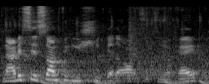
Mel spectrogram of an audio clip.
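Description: A man's voice: fairly high pitch, expressive, rapid-fire. A man in his twenties with a London accent, chatting in playful, teasing slang as a quiz contestant. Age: 20s. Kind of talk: casual playful banter. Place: large tiled indoor pool room, in a tub of water. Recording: echoey reverberant pool hall, music behind.

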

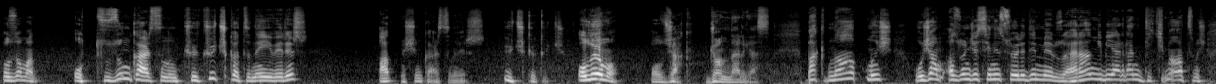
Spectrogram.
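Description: A man's voice: high voice, big pitch swings, normal speed, a little mellow, dry recording. A man teaching a casual geometry lesson outdoors, asking questions and answering them himself. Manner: talks to himself, asks and answers his own questions. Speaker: math teacher. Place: outdoors, by the sea.

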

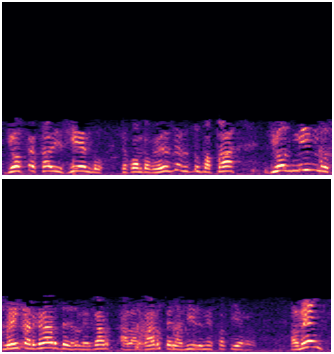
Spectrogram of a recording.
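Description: A man's voice: very high voice, lively intonation, fast, husky. A man in his fifties preaching a fervent sermon and calling out for amens. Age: 50s. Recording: tinny phone-like sound.

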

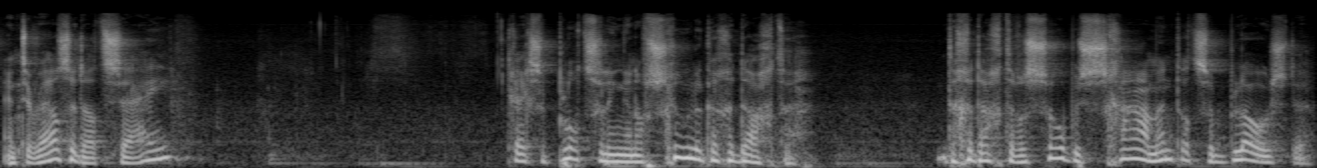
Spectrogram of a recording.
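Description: Calm reader for a live short-story evening, measured delivery. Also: medium pitch, slightly rough. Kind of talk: reading a short story aloud at a literary evening.

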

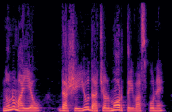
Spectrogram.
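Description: A woman reading the lines of an anguished, remorseful male apostle who bursts out in loud, furious accusations. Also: lowish voice, close to an everyday voice. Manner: impassioned, loud accusing outbursts.

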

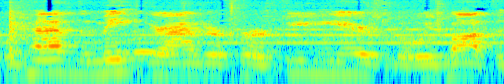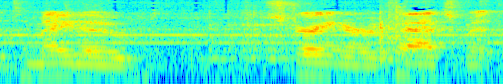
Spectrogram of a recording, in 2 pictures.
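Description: A man's voice: fairly high pitch, flat delivery, normal speed, loud music behind the voice, rough recording. A man in his thirties, a homestead father, casually explaining a kitchen task while working with his kids at home. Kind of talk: casual demonstration.

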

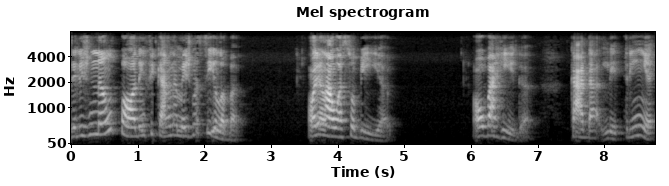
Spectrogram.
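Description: A Brazilian woman teaching young pupils in a recorded video lesson, slowly spelling out words for the children. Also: medium pitch, fairly bright tone, dull audio. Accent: Brazilian Portuguese. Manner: slow, drawn-out word-by-word dictation for young pupils. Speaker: primary school teacher.

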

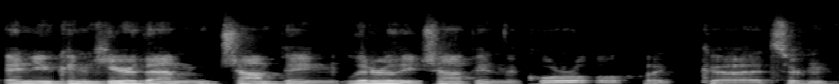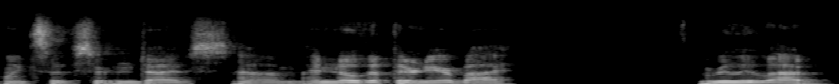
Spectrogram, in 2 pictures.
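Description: This travel presenter, a man in his thirties, has a deep voice and a flat delivery at normal speed, and the recording is rough. He's giving a chatty slideshow talk about travel remotely from an indoor room via webcam video call, full of ums and false starts.

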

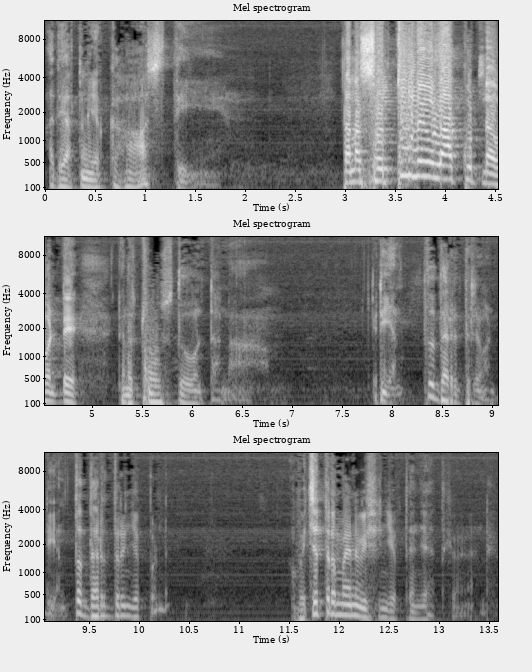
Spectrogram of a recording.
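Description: A man preaching with force and fires question after question at his congregation. His voice sits at an ordinary middle pitch. He rises to loud outbursts, then drops low to tell a story. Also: very animated, a little slow, long pauses, husky. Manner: emphatic, with rhetorical questions to listeners; swings between loud exclamation and quiet storytelling. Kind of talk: sermon.

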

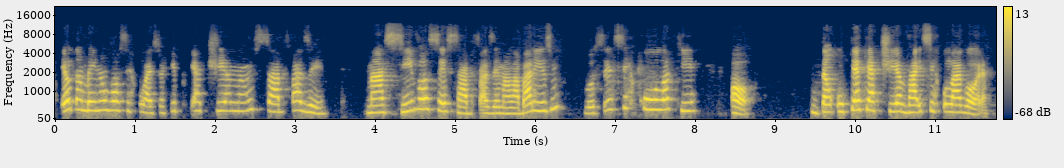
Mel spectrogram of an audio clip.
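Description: A woman teaching English to young children in a video lesson, with a sing-song teacher manner and slowly spelled-out English words. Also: high-pitched, a bit bright. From Brazil. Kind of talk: recorded video lesson for kids.

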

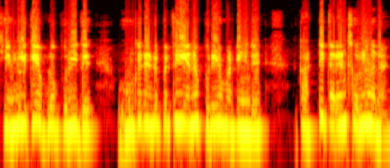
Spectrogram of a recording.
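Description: A man's voice: fairly high pitch, steady tone, very fast, mellow, lightly acted. A man voicing a mild, conciliatory middle-aged father in a cartoon. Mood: calm. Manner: plain, conciliatory. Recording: tinny phone-like sound.

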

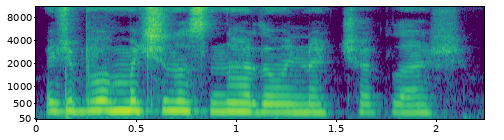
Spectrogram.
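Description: A woman with a high voice narrates her game role-play, muttering to herself in frantic bursts. Clear background noise and clicking run under her voice. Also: level tone, a little fast, warm tone. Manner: frantic, panicky self-talk.

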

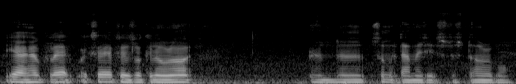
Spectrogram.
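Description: Filming on a handheld phone, an allotment vlogger walks through his plot and then his houseplants, chatting casually and plainly. His voice is on the low side, a little mellow, with little pitch movement and a fast pace. Wind noise fills the outdoor part before he heads into a room at home.

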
